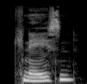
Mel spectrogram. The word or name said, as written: knasen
